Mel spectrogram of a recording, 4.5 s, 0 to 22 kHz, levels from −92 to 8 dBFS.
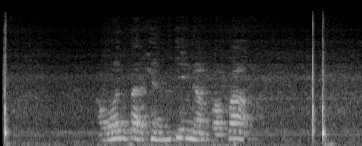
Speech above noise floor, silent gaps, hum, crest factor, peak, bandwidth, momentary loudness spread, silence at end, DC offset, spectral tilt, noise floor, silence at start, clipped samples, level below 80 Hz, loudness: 24 dB; none; none; 24 dB; -2 dBFS; 14 kHz; 22 LU; 0.05 s; under 0.1%; -6.5 dB/octave; -48 dBFS; 0.05 s; under 0.1%; -48 dBFS; -24 LUFS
